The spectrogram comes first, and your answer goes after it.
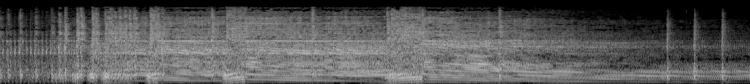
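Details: Yamaha Blaster two-stroke ATV, smoking that needs clearing out, with a ruined carrier bearing and worn chain (not engine): repeated crisp blips up and back to idle, no misfire or bog; normal revving.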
